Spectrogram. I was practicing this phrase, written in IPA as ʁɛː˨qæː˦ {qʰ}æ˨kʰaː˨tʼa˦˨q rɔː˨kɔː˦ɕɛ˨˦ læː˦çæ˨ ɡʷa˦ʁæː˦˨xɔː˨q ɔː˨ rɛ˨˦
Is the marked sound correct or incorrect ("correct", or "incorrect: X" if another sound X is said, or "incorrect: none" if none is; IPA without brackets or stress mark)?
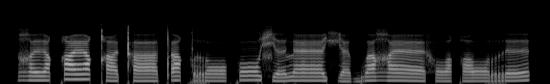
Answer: correct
